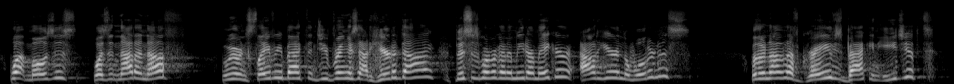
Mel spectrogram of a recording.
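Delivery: mock sarcastic complaining. Retelling the frightened people's complaint to their leader: acting out sarcastic complaint. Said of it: "I love good sarcasm".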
